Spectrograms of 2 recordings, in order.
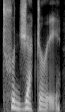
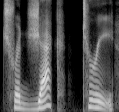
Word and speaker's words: trajectory: what's called a positive trajectory. Now, let's pause here for a quick pronunciation tip. This word is pronounced trajectory. See how the stress is on the second part, ject?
